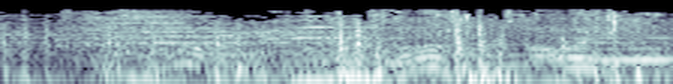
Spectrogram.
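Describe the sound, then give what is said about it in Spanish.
A horse and a donkey race at a gallop across a wooden bridge, their hooves drumming in quick, hollow clip-clops, mixed with whinnying and other busy, overlapping sound. “Sancho enfadado vuelve a mirar de reojo a Quijote y arranca al trote, luego al galope. Se entabla una absurda carrera hacia la casa atraviesan un puente de madera con Rufo y Sancho en cabeza.”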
